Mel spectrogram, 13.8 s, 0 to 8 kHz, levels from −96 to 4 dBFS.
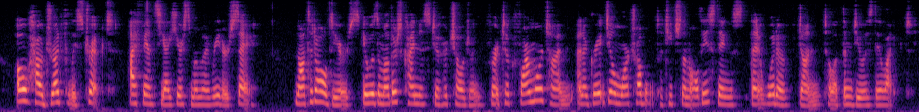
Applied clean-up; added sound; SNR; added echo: none; none; none; none.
